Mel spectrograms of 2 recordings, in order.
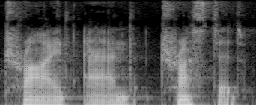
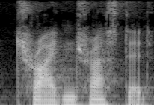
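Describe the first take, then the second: First: The word 'and' is pronounced in full. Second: The word 'and' is reduced to 'n'. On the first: The speaker calls it wrong. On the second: The speaker calls it right. "the and in binomials gets reduced to n"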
